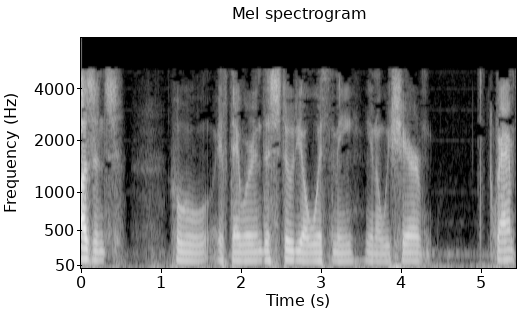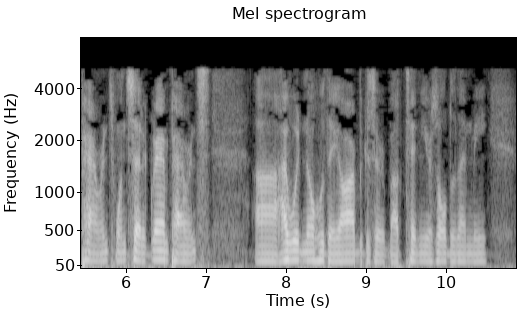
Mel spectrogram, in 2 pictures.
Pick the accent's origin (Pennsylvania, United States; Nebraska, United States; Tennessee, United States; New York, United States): New York, United States; New York City; I'm a first-generation American. I was born in New York City. My parents actually met here, both of them of Cuban descent.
